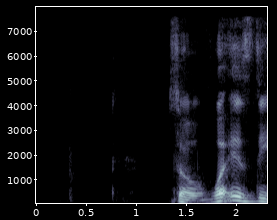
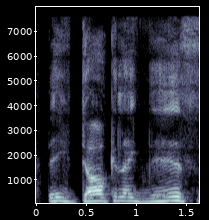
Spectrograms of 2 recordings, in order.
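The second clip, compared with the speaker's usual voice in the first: mock thick Austrian accent, slower and louder at the end; 3 semitones higher, 7 dB louder, slower than usual. Shown as a demonstration. Teacher demonstrating how Austrians talk, hammed-up accent. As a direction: ham up an Austrian accent for the class.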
